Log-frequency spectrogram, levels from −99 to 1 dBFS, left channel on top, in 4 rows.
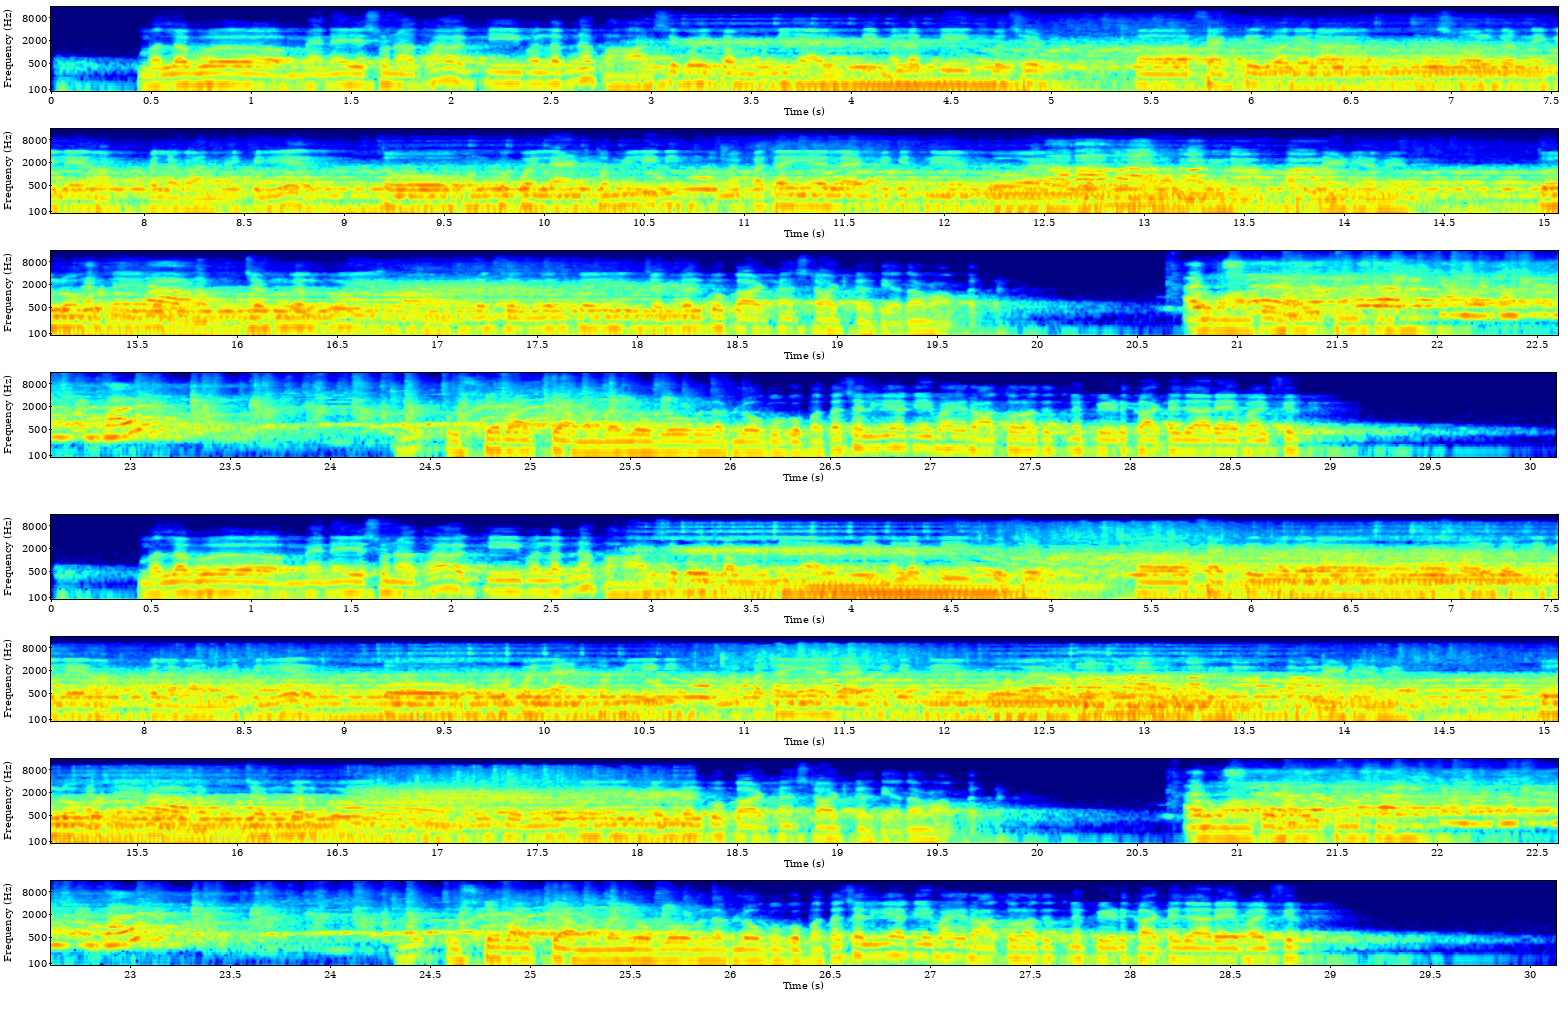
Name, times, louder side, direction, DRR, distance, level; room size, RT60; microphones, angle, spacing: voice 1, 0.4-5.0 5.4-8.9 9.2-13.4 13.7-14.3 15.0-19.6 20.7-21.8 24.3-28.8, right 1 dB, ahead, 4 dB, 0.4 m, -30 dB
sound 1, 2.9-18.3, right 3 dB, 80° right, 0.5 m, -29 dB
voice 2, 12.5-14.0 15.2-15.8 20.7-23.1, left 1 dB, 35° left, 5 dB, 1.2 m, -28 dB
sound 2, 20.6-26.0, equal, 70° left, 1.7 m, -33 dB
21.5 x 16.5 x 3.3 m, 1.5 s
head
